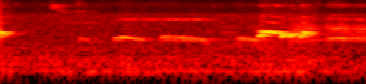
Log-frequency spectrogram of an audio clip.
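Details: Local zebra dove: a string of soft, low coo notes building into a loud rolling, trilled coo near the end, with faint steady background noise.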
